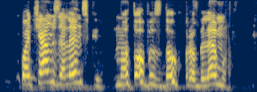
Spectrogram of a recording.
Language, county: Lithuanian, Vilnius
